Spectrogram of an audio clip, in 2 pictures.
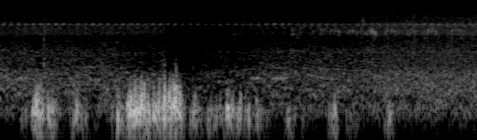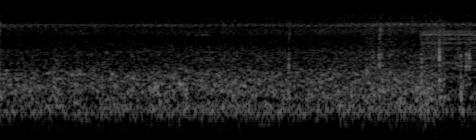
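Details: Low rustling and handling thumps early on, then steady outdoor background noise with a faint high, even whine throughout.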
